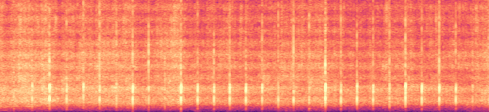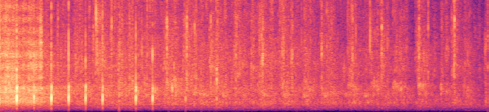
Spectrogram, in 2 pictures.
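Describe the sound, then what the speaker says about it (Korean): A church congregation applauds in praise to God at an autumn revival meeting, steady rhythmic clapping from many hands with some louder accented beats, full for about eight seconds, then thinning out and fading toward the end. "하나님께 영광의 박수 올려드리겠습니다."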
